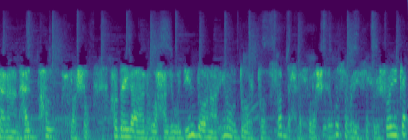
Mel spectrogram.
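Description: A voice speaking continuously, sounding narrow and band-limited, with background music underneath.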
